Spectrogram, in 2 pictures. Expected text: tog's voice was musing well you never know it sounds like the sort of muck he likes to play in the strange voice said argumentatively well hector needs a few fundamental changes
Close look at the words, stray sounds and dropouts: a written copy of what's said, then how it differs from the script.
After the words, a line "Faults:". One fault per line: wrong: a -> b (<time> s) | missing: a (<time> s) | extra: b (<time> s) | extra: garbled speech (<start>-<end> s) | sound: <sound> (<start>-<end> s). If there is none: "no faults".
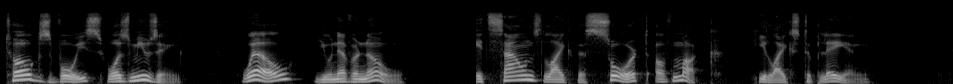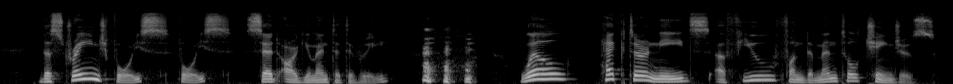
tog's voice was musing well you never know it sounds like the sort of muck he likes to play in the strange voice voice said argumentatively well hector needs a few fundamental changes
Faults:
extra: voice (11.3 s)
sound: laugh (13.7-14.3 s)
